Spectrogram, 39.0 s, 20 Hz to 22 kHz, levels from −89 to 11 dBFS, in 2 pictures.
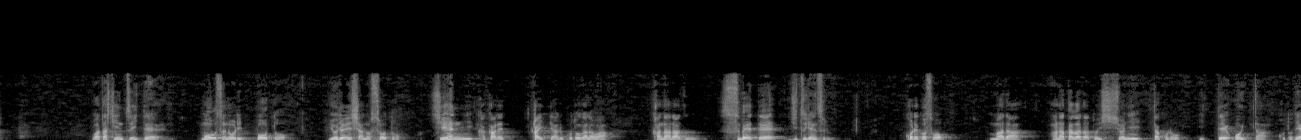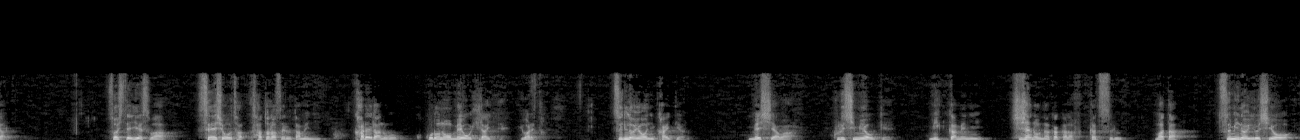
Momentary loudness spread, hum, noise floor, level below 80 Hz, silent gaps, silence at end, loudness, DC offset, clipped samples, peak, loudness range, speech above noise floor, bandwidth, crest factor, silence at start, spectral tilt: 15 LU; none; -71 dBFS; -64 dBFS; none; 0.05 s; -21 LUFS; under 0.1%; under 0.1%; 0 dBFS; 3 LU; 51 dB; 10.5 kHz; 22 dB; 1.4 s; -5.5 dB/octave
